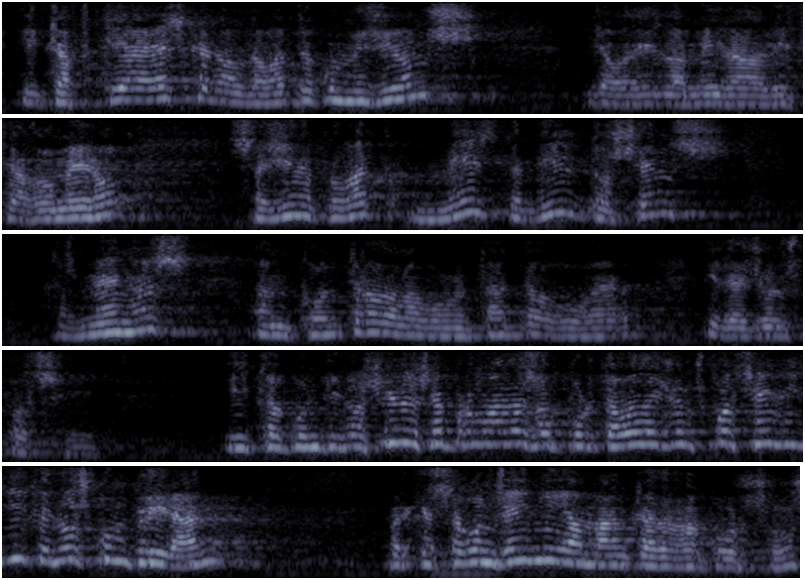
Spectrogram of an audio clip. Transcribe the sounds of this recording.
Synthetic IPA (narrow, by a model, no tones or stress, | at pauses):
ikapkaeskənəlˠd̪əβat̪̚d̪əkumizions | ʒawaðit̪ləmiɣaːliθiaromeɾo | saʒinəpɾuβ̞at̪mezðəmilˠd̪osenz | əzmɛnəzəŋkont̪ɾəðələβ̞ulunt̪at̪̚d̪əlˠɣuβ̞ɛɾn | iðəʒunspəlˠse | ikəkunt̪inuəsionoseəpɾuβaðəzəlˠpuɾt̪əβoðəʒunspəlˠseðiɣikənoskumpliɾan | pəɾkɛsəɣ̞onzeʎniamaŋkəðərəkuɾsus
